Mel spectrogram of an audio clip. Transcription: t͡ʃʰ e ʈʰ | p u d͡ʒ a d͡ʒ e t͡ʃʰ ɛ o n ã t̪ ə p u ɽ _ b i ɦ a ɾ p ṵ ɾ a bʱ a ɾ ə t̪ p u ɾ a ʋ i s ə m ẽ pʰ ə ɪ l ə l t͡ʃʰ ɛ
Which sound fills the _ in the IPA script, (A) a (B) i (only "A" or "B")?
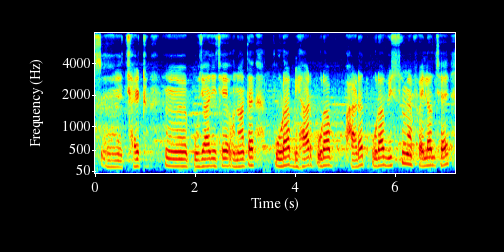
A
